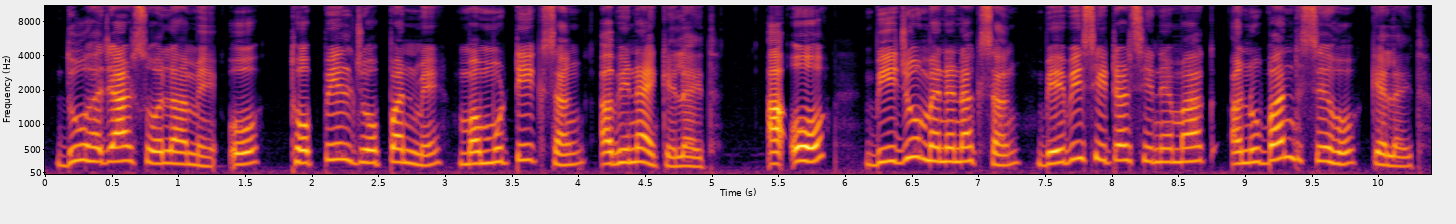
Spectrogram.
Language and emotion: Maithili, neutral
